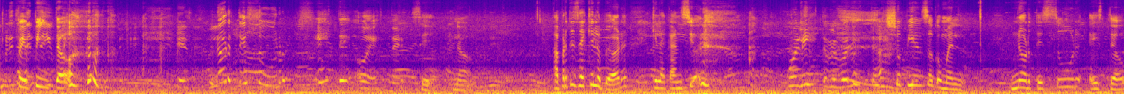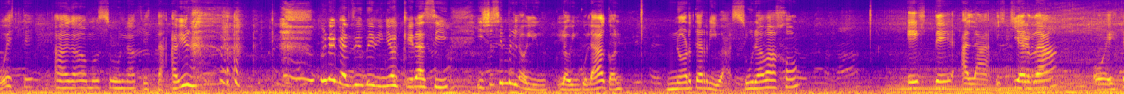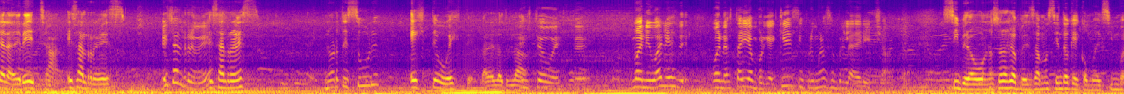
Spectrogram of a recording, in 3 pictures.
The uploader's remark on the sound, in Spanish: Perdón por el ruido infumable de fondo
